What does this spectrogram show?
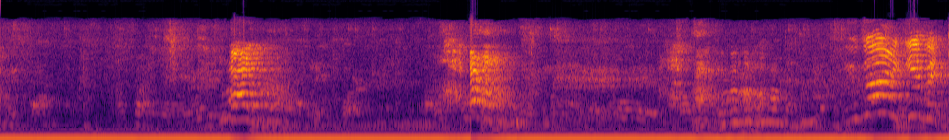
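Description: A Basenji begs with warbling, wavering yodels that rise and fall in pitch, with a person talking nearby.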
